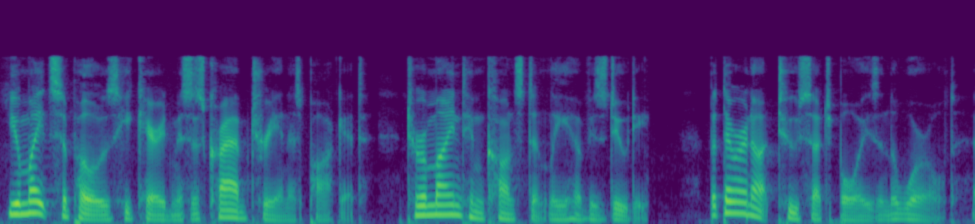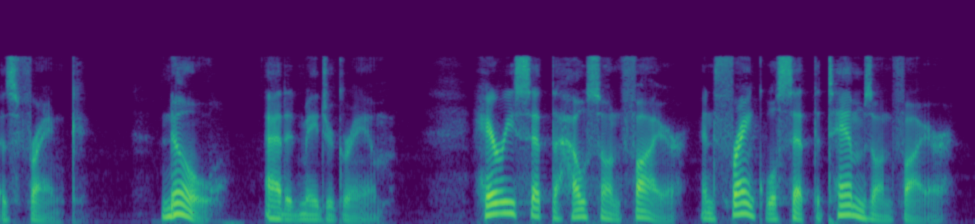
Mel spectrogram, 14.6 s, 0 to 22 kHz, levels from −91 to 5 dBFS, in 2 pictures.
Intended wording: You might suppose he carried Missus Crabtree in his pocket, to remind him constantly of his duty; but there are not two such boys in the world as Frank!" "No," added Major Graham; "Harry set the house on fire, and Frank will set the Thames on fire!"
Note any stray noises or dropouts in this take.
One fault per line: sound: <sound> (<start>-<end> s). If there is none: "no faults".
no faults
